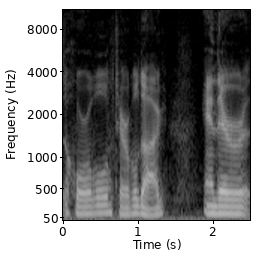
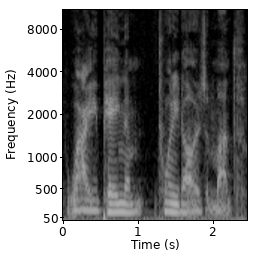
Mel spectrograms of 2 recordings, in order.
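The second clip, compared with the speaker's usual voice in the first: imitating wife; 3 semitones higher, 6 dB quieter than usual. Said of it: "my wife was like".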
